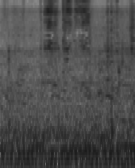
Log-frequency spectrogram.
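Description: Steady low engine rumble with faint voices in the background, and a brief rough hissing or scraping noise about a second in.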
